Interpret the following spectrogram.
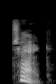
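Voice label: "cheque", British English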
